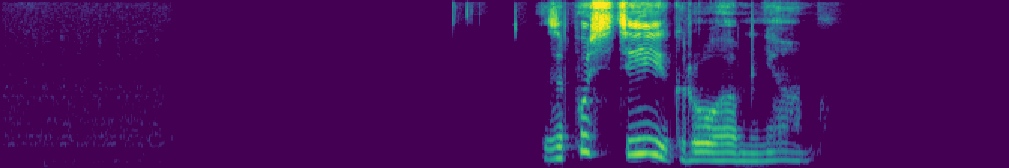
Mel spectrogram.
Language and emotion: Russian, sad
